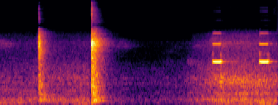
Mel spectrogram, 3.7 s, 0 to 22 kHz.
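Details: Microwave oven after replacing the high-voltage capacitor and diode, heating a glass of water for 15 seconds: two door clunks, a quiet gap, then a steady low hum and two beeps; it heats normally and the water steams.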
